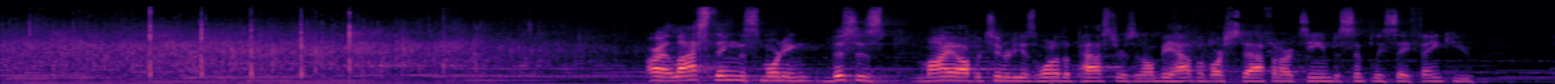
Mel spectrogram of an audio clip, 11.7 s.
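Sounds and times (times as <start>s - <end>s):
church congregation clapping: 0.0s - 6.6s
speech: 4.8s - 11.6s.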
